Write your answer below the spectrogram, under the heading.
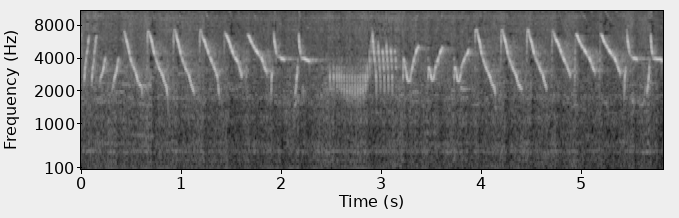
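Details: Canary taught Bar-winged prinia song, singing while sunning after a bath: quick series of sharp descending whistles, a brief harsh buzzy rattle midway, then more rapid down-slurred notes over faint hum.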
